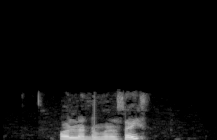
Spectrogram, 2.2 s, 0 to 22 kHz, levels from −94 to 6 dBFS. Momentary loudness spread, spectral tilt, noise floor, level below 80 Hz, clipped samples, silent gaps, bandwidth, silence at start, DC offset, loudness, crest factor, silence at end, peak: 3 LU; -6 dB/octave; -70 dBFS; -64 dBFS; under 0.1%; none; 7.8 kHz; 0.6 s; under 0.1%; -18 LUFS; 18 dB; 0.7 s; -2 dBFS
